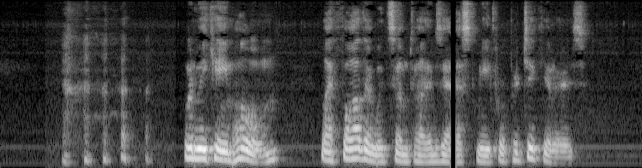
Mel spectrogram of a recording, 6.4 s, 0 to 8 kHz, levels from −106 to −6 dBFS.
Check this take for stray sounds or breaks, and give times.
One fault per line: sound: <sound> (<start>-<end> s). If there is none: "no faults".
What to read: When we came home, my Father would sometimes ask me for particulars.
sound: laugh (0.6-1.6 s)
sound: dropout (4.5-4.6 s)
